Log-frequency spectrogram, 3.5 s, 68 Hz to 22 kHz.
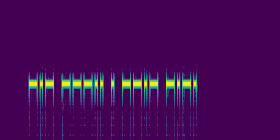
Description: Morse code, heard as a keyed tone, about 36 wpm, 700 Hz. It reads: K8EQC
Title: USA Call Signs - 5 Characters - 35wpm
